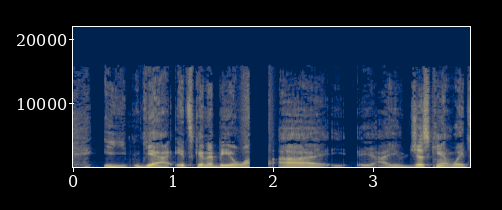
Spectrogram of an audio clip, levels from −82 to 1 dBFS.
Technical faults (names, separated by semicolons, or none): wireless microphone squelch dropout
